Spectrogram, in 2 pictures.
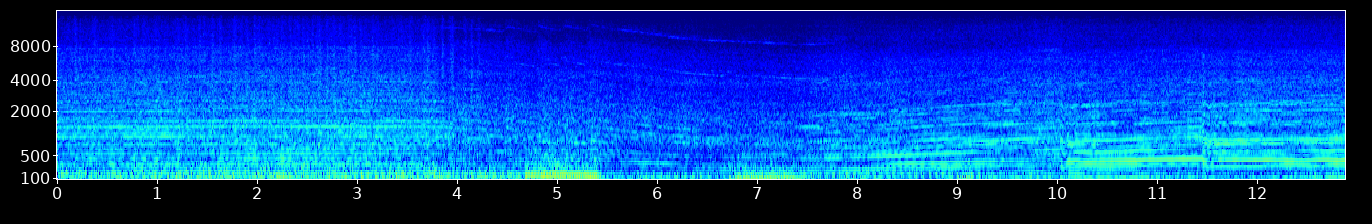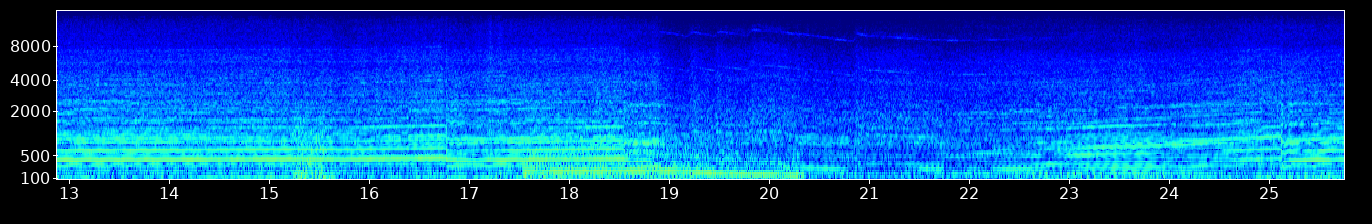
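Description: A racing car engine whines loudly, rising and dropping in pitch as the gears shift.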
